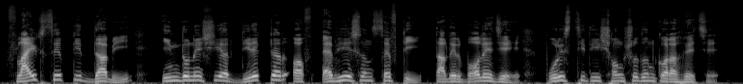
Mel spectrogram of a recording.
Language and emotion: Bengali, neutral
